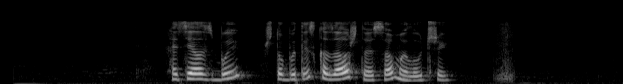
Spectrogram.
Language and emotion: Russian, positive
